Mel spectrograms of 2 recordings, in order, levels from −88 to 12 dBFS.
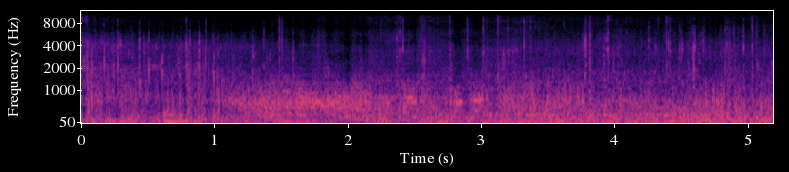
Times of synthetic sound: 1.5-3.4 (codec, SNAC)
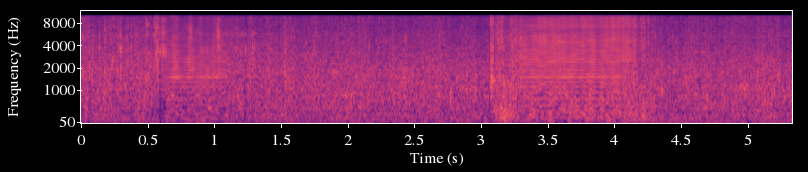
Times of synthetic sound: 0.6-1.1 (vocoder, Vocos); 3.3-4.1

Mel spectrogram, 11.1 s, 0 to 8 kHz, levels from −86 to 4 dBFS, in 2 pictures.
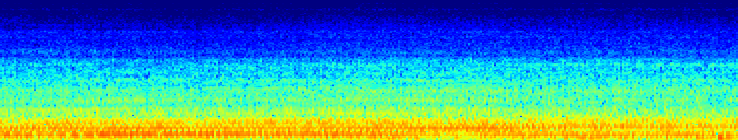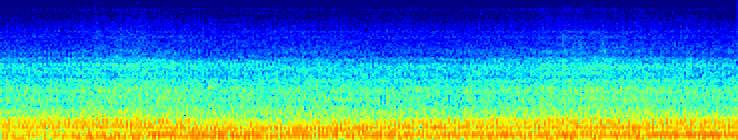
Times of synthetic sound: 0.0-5.8 (autoencoder, DAC-VAE); 7.6-11.1

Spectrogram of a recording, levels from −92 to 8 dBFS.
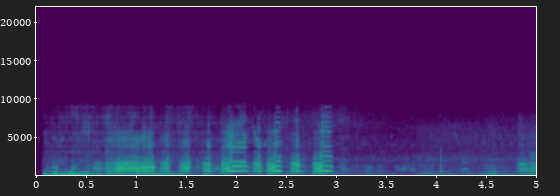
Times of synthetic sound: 0.0-2.3 (codec, HILCodec)

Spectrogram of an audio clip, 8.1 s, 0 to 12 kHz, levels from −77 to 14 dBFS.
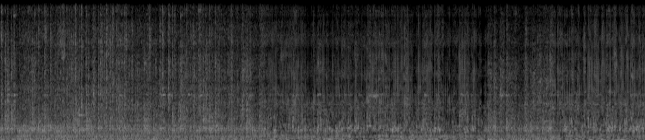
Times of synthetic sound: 3.3-6.1 (vocoder, BigVGAN v2); 6.9-8.1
